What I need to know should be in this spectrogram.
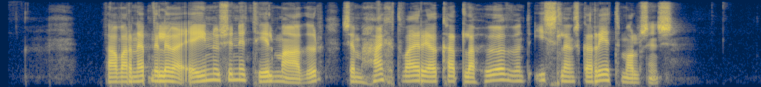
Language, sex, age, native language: Icelandic, male, 60-69, Icelandic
